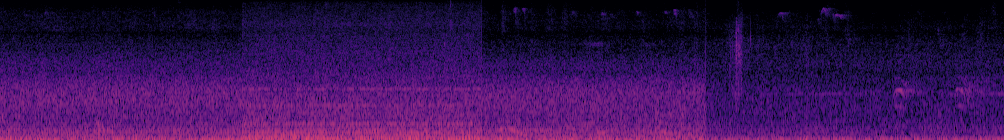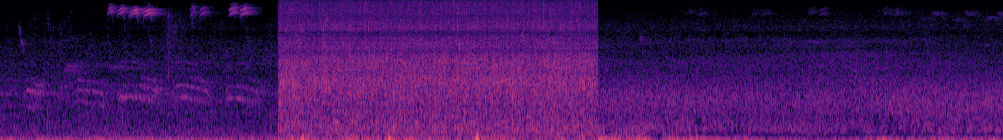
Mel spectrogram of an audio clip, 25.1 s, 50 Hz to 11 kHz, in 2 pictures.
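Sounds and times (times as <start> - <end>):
water pouring through sluice: 16.0 - 20.0.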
